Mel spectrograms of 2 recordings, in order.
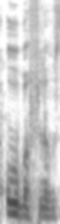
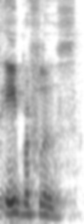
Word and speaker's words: Eberflus: I keep calling the man Uberflus. Now, what's the man name? I think it's Eberflus. I was Eberflus. close. Yeah, you were close. All right, so Eberflus goes in at halftime, makes adjustments.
